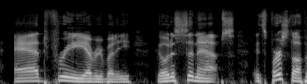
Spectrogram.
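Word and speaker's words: Cinapse: I write, and I'm also an editor at a site called Synapse, and that's spelled C-I-N like cinema, A-P-S-E, and I've been doing that for several years now.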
